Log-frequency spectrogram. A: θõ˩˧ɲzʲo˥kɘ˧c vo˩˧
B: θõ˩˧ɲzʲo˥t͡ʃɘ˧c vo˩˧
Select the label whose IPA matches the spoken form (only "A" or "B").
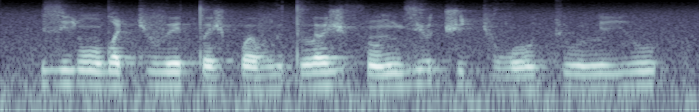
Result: B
